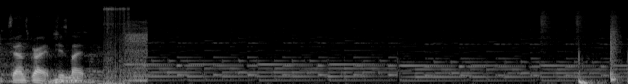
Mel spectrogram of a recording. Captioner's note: electronic distortion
